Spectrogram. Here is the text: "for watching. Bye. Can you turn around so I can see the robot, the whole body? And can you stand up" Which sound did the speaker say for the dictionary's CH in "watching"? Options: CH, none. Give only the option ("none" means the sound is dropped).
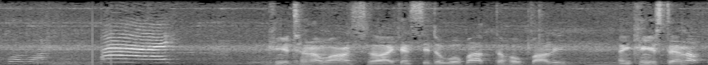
none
